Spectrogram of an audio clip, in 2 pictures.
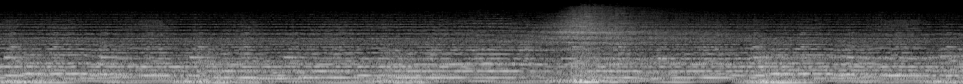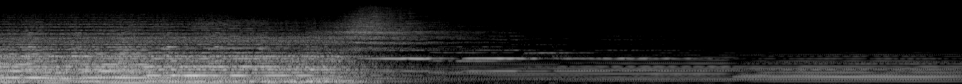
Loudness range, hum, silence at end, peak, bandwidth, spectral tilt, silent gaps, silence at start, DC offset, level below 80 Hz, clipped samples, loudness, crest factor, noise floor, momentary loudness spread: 19 LU; none; 0 s; -2 dBFS; 17 kHz; -6 dB/octave; none; 0 s; under 0.1%; -34 dBFS; under 0.1%; -20 LUFS; 18 dB; -44 dBFS; 20 LU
